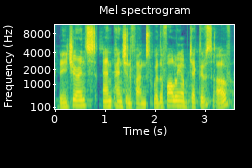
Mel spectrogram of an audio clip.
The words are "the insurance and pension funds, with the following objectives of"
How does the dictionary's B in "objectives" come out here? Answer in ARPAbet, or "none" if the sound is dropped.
B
